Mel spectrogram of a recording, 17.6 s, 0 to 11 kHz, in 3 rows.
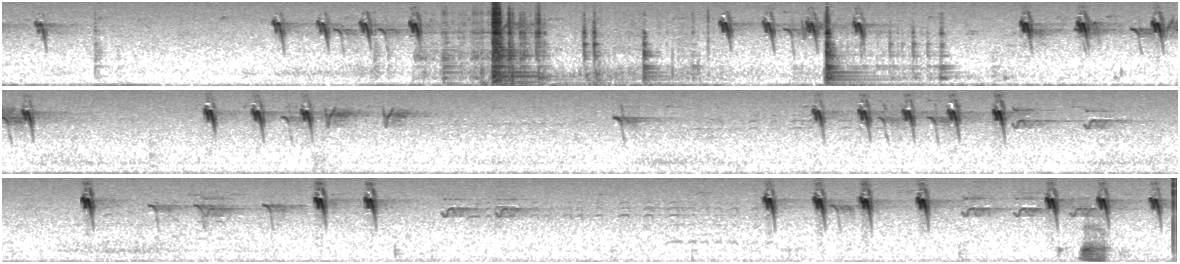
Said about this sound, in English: type 3 bird here.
